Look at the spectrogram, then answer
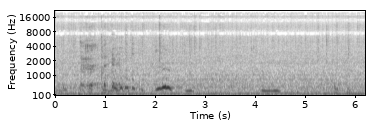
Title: The Burping Contest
